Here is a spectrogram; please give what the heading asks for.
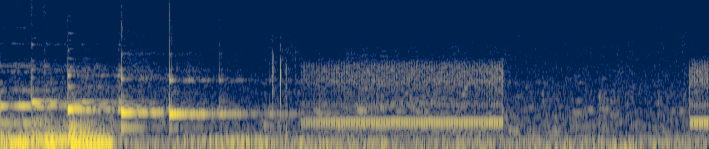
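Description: Quick bursts of telephone keypad tones as a woman dials a town clerk at a city council office, followed by a steady electronic ringing tone that pauses and starts again, heard clearly.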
